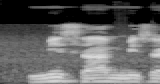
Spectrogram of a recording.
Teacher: এখানে কোনো টান নাই, সিনটাকে ওপেন রাখবেন।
